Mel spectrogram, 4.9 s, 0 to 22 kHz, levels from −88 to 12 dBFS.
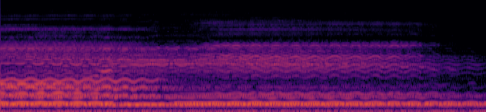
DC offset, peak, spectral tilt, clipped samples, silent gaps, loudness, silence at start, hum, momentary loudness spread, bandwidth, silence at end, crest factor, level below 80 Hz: under 0.1%; -18 dBFS; -4.5 dB/octave; under 0.1%; none; -33 LUFS; 0 s; none; 7 LU; 13 kHz; 0 s; 14 dB; -52 dBFS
